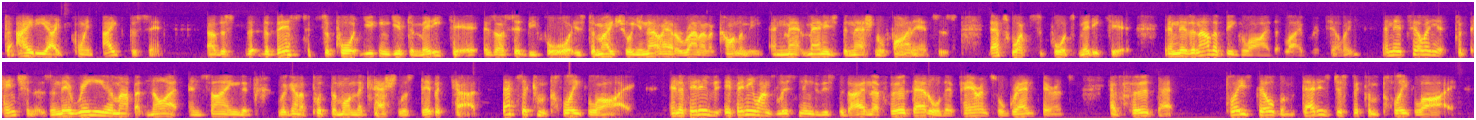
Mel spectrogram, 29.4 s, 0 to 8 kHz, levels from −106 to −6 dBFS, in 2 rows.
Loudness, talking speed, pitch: -12 LUFS, 215 wpm, 200 Hz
